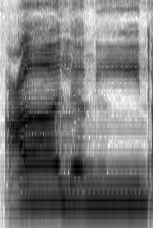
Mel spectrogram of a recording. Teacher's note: آگے با پر تشدید ہے، را اور با کو آپس میں مضبوطی کے ساتھ ملائیں گے، عالمین، عین پر کھڑا زبر ہے، اس کو 2 حرکات کے برابر لمبا کریں گے، میم زیر یا، می یا پر جزم کا نشان ہے اور اس سے پہلے والے حرف میم کے نیچے زیر ہے، 2 حرکات کے برابر یا مدہ کی ادائیگی رکھیں گے۔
